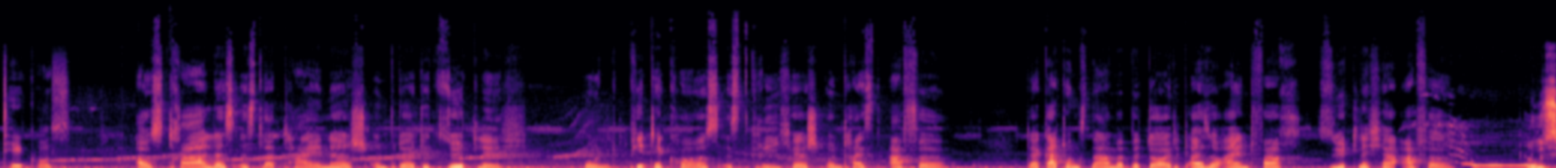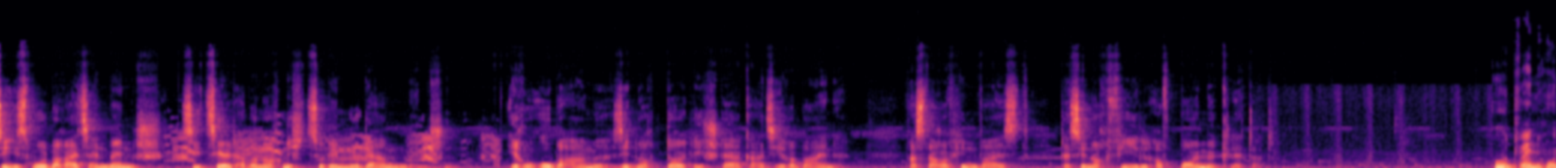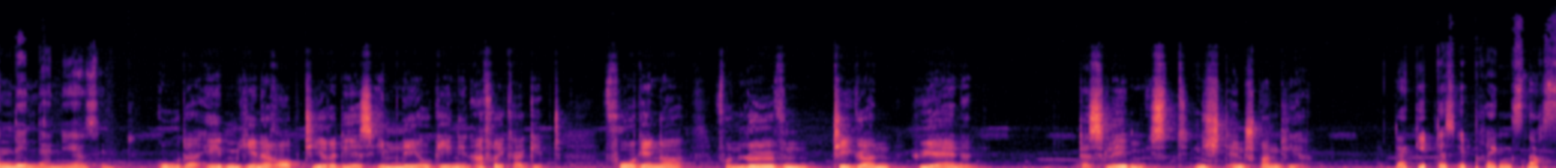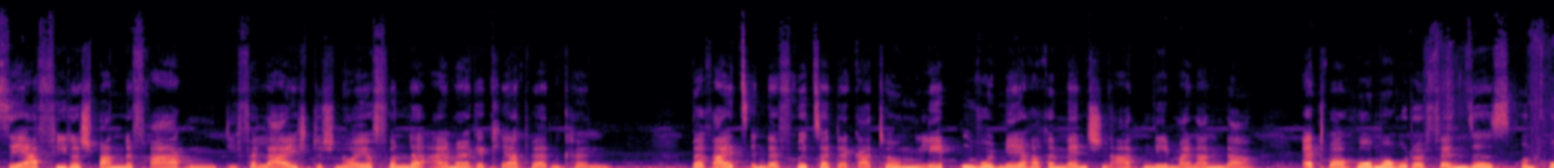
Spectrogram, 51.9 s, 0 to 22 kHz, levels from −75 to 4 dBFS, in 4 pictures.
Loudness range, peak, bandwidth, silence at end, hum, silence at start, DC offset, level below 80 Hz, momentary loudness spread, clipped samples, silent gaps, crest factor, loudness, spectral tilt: 4 LU; 0 dBFS; 17 kHz; 0 s; none; 0 s; under 0.1%; -36 dBFS; 12 LU; under 0.1%; none; 18 dB; -19 LUFS; -4.5 dB/octave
